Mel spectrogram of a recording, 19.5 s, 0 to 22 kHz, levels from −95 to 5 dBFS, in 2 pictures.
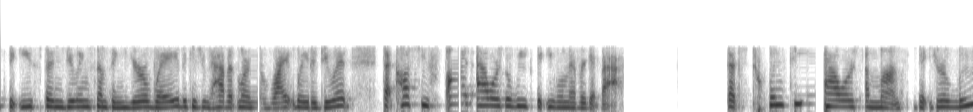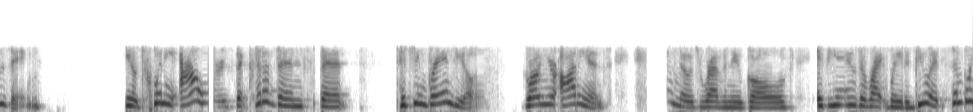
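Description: Throughout, the speech is muffled and hoarse, with nothing above 4 kHz and smeared consonants. This is the G.723.1 codec, which squeezes speech to about 6.3 kbit/s in 30 ms frames. It updates its model of the voice too slowly to track fast changes, so the damage here is heavy.

At 2.51 to 2.75 s, 4.52 to 4.70 s, 6.18 to 6.33 s, 8.01 to 8.32 s, 11.75 to 12.03 s, 14.45 to 14.67 s, 16.13 to 16.70 s and 18.11 to 18.32 s, the voice stretches into a buzzy tone or tinted noise that fades, then comes back weak or distorted. This is VoIP packet loss concealed by the speech codec. The decoder kept extending its last pitch and filter at falling gain. The gaps range from about 60 ms to several hundred milliseconds, and those at 8.01 s and 14.45 s are broken into scattered short dropouts.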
